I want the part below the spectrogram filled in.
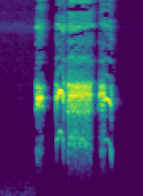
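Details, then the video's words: Silkie rooster crowing loudly in the early morning: a short opening note, then a long, strained, harsh middle section and a clipped closing note, followed by silence. "Silkie rooster crowing loud in the early morning !"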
